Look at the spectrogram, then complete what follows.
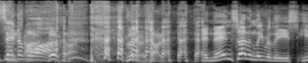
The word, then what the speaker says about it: denouement: Last week, if you recall, I totally boned the denouement pronunciation. I think I say, denouement. I was going to say, dude, I hate to tell you that you did it because it's denouement.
